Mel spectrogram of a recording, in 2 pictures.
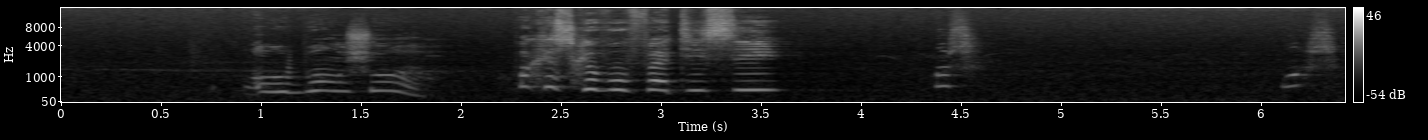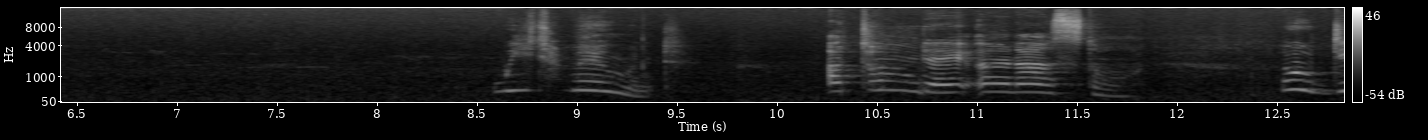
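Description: Another young woman speaks in a hushed, anxious tone, close by.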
